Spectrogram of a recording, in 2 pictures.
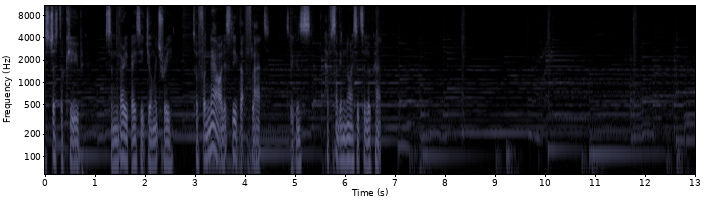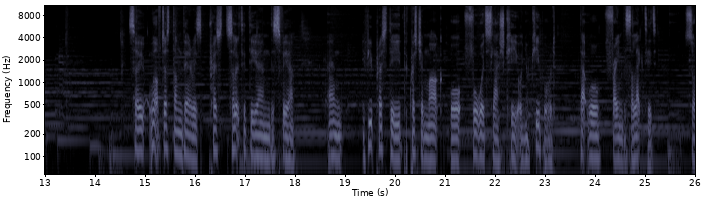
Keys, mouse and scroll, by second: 1.3 click, 2.1 right click, 4.3 click, 5.4 click, 5.9 middle click, 6.5-6.9 scroll down 2, 7.0 shift+middle click, 7.6 middle click, 9.7 click, 22.1 click.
